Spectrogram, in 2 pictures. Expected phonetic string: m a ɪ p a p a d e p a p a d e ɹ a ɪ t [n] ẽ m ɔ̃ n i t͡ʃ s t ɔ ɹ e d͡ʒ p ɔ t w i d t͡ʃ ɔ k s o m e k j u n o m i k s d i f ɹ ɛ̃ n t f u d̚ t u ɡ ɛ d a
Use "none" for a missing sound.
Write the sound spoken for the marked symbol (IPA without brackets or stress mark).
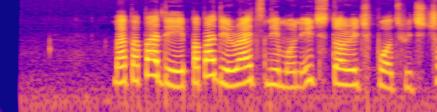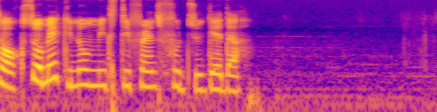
n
